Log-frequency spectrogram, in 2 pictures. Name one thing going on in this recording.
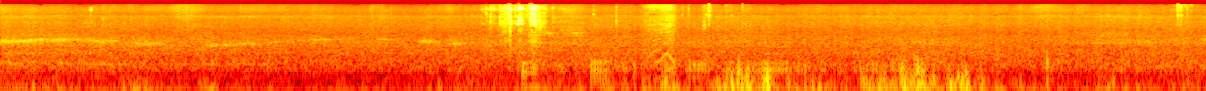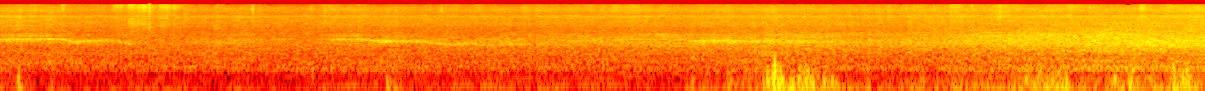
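A man folds and crinkles stiff paper close by.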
